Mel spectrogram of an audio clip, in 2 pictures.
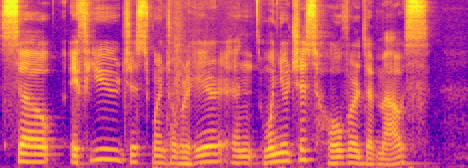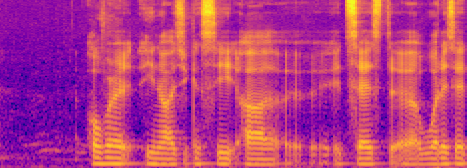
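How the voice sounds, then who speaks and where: A man with a non-native accent speaks at a fairly slow pace. His medium pitch shows ordinary pitch variation. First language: not English. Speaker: networking student. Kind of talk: tutorial. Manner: halting.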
